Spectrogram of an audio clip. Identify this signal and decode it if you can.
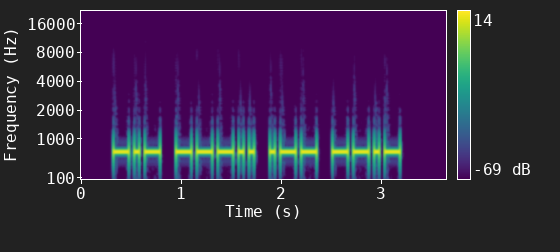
Morse code, heard as a keyed tone, about 22 wpm, 700 Hz. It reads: K8WQ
